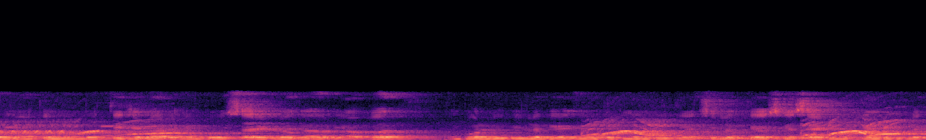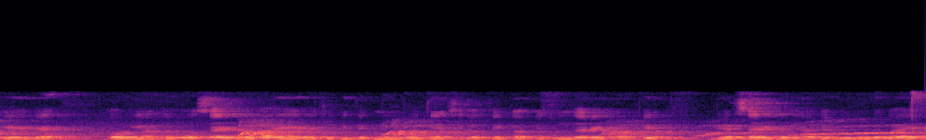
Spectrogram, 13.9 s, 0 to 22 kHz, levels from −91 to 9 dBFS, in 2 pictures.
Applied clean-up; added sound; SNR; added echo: none; Motor vehicle (road) / Siren; 9 dB; reverberation time 1.0 s.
